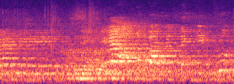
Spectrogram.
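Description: Teenage girls' voices speaking lines of dialogue.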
